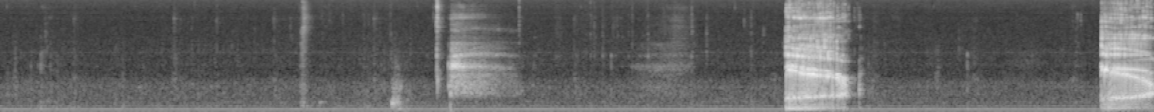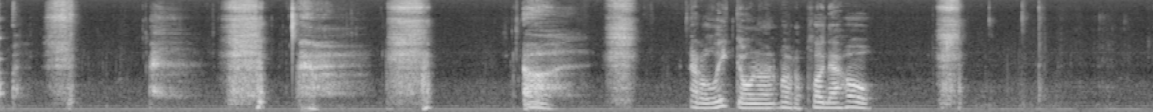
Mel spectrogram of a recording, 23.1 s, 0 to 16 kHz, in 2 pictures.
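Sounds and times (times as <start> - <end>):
man burping: 7.8 - 8.6, 11.0 - 11.8, 16.8 - 17.3.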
